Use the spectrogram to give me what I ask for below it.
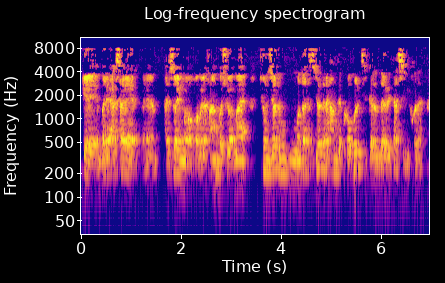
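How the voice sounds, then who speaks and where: Afghan Dari-accented male musician guest, low voice, heard from far off on a dull echoey line, warm and rambling. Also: fairly even intonation. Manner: warm, rambling, with many hesitations. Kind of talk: radio interview.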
